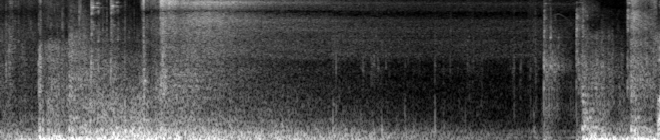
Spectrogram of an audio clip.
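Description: A flashbang going off in Counter-Strike during a Major tournament match: a loud, booming burst with a sustained high ringing, fading over several seconds before another heavy thump near the end.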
